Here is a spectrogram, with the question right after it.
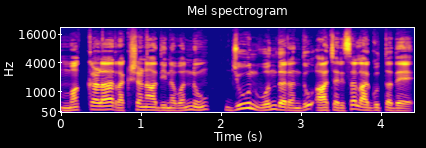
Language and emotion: Kannada, neutral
